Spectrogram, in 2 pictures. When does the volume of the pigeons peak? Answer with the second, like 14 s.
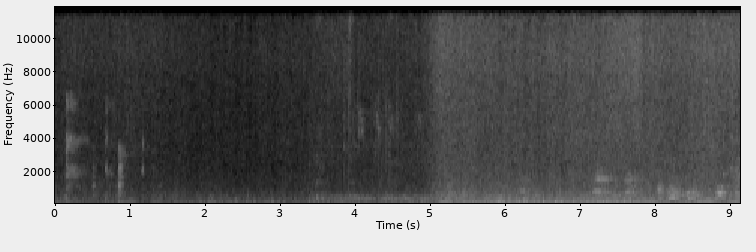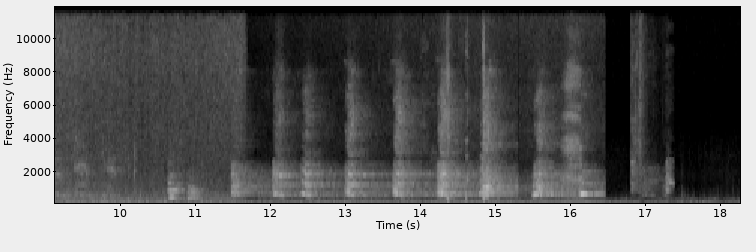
5 s.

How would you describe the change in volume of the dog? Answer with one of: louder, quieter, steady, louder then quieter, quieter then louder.
louder.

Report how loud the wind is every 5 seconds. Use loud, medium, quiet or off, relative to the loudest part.
quiet, loud, medium, quiet.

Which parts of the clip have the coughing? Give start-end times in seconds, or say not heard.
0.1-1.4, 8.8-10.1, 14.0-14.8.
